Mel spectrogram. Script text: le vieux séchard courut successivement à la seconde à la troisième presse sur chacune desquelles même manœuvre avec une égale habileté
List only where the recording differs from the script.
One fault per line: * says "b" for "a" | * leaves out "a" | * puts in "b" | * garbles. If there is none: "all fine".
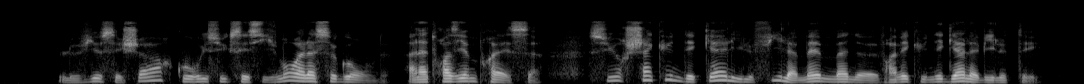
* puts in "il fit la"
